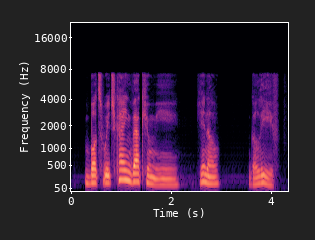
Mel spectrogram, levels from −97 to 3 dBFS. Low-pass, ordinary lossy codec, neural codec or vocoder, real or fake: 7.2 kHz; none; codec, 16 kHz in and 24 kHz out, 0.4 kbps, LongCat-Audio-Codec, two codebook decoder; fake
